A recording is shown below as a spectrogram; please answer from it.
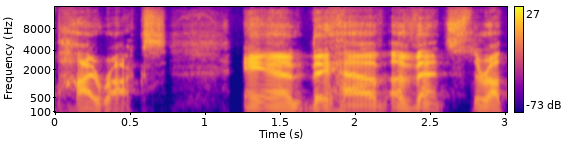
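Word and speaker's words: Hyrox: segment but Google hi I think you pronounce it high rocks so h y RX don't go to the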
